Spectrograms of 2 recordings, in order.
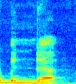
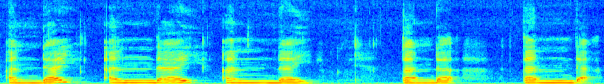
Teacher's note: pastikan aliran udara dari hidung saat mengucap N, lalu hentikan sejenak untuk memantul ke bunyi D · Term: konsonan ND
